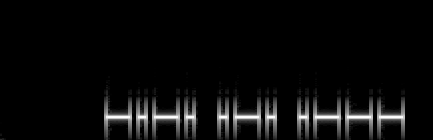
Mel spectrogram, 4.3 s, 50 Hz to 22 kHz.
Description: Morse code, heard as a keyed tone, about 15 wpm, 700 Hz. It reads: CRJ
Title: USA Call Sign Postfixes - 3 Letters 15wpm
